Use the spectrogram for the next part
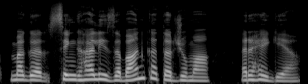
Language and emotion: Urdu, neutral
